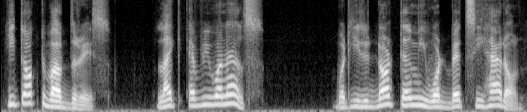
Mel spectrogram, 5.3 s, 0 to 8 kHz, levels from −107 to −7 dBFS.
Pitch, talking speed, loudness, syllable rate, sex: 165 Hz, 215 wpm, -19 LUFS, 6.3 syllables/s, male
